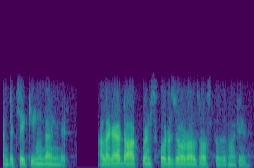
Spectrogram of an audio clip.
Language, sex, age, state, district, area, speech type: Telugu, male, 18-30, Andhra Pradesh, Eluru, rural, conversation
